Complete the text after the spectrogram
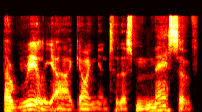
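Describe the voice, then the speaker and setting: A man with a low-pitched voice and a New Zealand accent speaks as an interview guest, recorded dry and close. He explains things conversationally and leans on key points with emphasis and rhetorical questions. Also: lively intonation, a little slow, darkish tone, no room sound. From Wellington region, New Zealand. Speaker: guest, home designer.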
